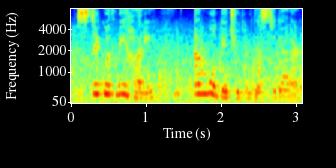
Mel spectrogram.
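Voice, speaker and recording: An actress playing a sassy, kindly wife with a breezy, familiar manner in a horror audio drama. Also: female voice, medium pitch, big pitch swings, fairly quick, lightly acted. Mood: warm, supportive. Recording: noisy ambience behind.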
